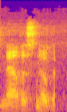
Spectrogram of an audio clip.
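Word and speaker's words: Navis Nobilite: That's how they say it in the Black Book, or the Black Library books, is Navis Nobility.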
